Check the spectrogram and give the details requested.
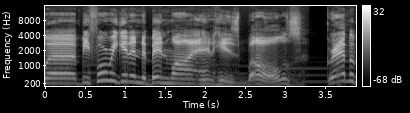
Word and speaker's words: Benoit: of professional wrestler Chris Benoit it's pronounced like that because he's French it sounds like the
